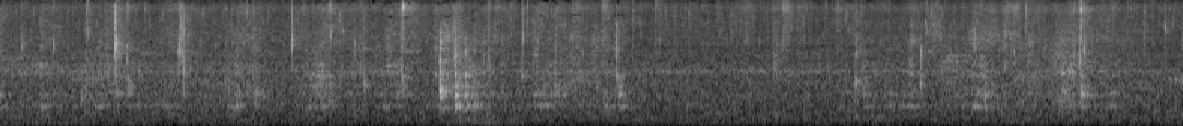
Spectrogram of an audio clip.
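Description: Lamb curry with sweet soy sauce being stirred in a pan, a soft simmering sizzle broken by scraping and clattering strokes of the spoon, a louder clatter midway, close by with no voices.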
